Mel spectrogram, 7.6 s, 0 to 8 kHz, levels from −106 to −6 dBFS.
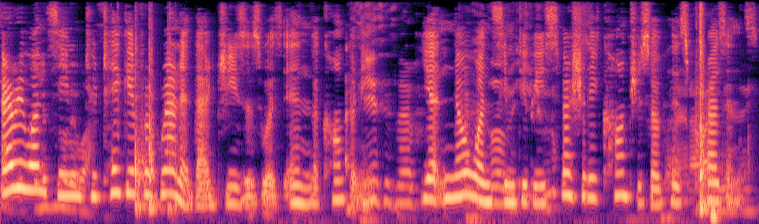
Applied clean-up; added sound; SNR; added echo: classical method log-MMSE.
